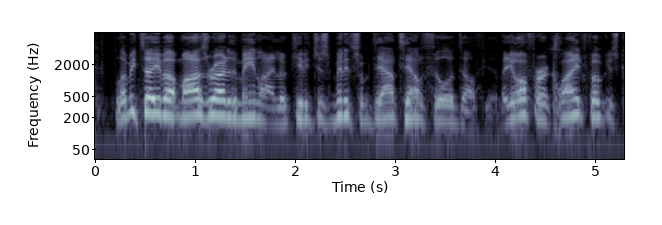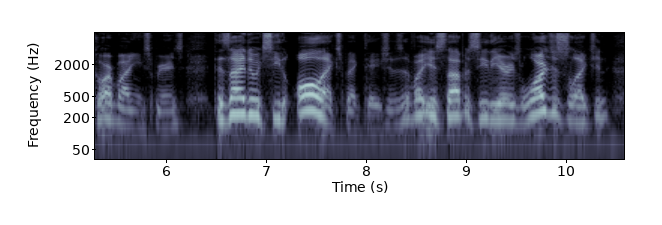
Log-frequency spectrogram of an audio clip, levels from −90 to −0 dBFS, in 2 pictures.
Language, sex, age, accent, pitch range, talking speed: English, male, 40-59, American, 215-270 Hz, 210 wpm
